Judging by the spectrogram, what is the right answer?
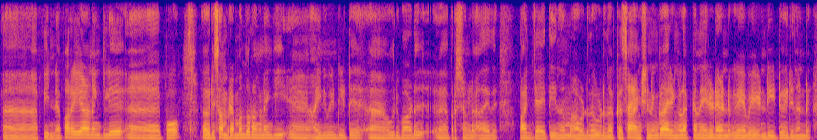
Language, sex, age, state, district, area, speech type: Malayalam, male, 18-30, Kerala, Kozhikode, urban, spontaneous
